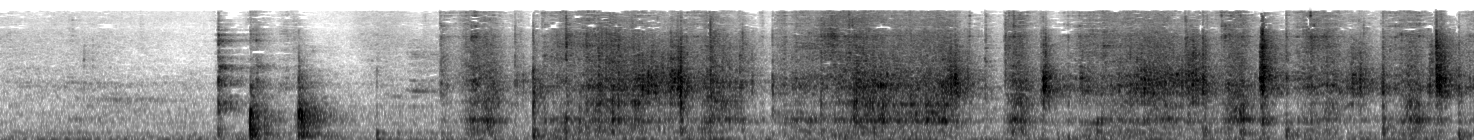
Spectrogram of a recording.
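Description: Roasted salted peanuts and roasted gram powder being stirred with a spoon in a plastic bowl: a few knocks about a second in, then a steady rattling and scraping of nuts with small clicks of the spoon.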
